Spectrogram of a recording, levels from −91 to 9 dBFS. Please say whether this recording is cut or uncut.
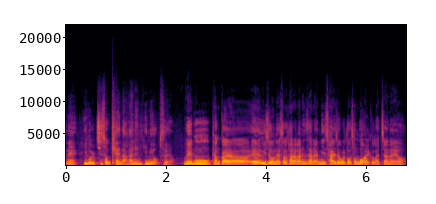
cut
